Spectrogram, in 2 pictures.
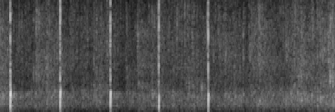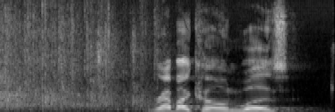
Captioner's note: applause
